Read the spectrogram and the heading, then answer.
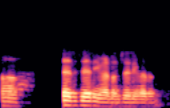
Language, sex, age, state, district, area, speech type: Tamil, male, 18-30, Tamil Nadu, Thoothukudi, rural, conversation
